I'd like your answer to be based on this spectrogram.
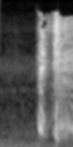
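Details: Woman's single allergy sneeze, mostly dust-allergy triggered: quick in-breath followed by one explosive burst.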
